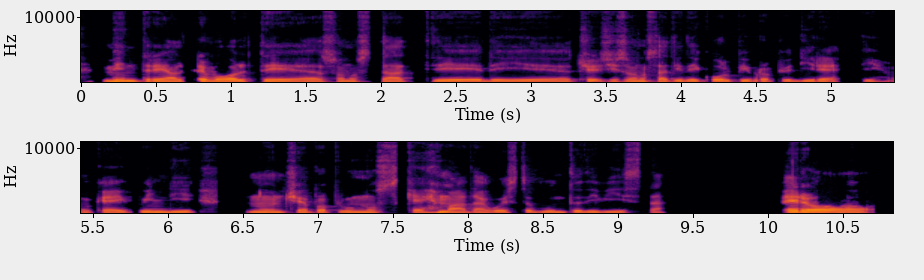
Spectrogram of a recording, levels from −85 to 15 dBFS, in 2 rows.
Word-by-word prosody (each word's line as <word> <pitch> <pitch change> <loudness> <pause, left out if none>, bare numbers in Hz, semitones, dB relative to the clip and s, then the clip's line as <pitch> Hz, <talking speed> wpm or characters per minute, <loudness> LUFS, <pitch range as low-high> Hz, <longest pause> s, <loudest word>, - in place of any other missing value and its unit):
mentre 130 -2 +2
altre 125 0 +1
volte, 120 -3 +2
ehm, 100 -1 0
sono 105 +1 -4
state 105 0 0
de 100 0 0
cioè, - - -2
ci 110 - -8
sono 110 0 -2
stati 110 -1 -2
dei 110 +1 -1
colpi 105 +1 -1
proprio 105 -2 -4
diretti, 90 -2 -4
okay. 90 -1 -3
Quindi 100 -1 0 0.3
non 105 -1 -1
c'è 110 +2 -1
proprio 105 -2 -3
uno 100 -1 0
schema 100 0 -1
da 100 0 -4
questo 105 +1 -3
punto 100 +1 -3
di 100 0 -2
vista. 95 -2 -7 0.7
Però, 160 -7 +6
105 Hz, 155 wpm, -20 LUFS, 100-115 Hz, 0.7 s, Però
